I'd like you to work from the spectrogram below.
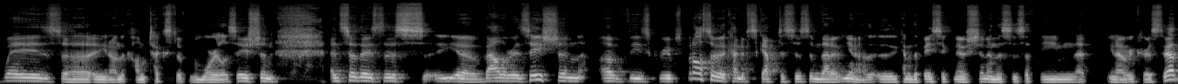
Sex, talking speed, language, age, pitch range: male, 220 wpm, English, 30-49, 120-150 Hz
